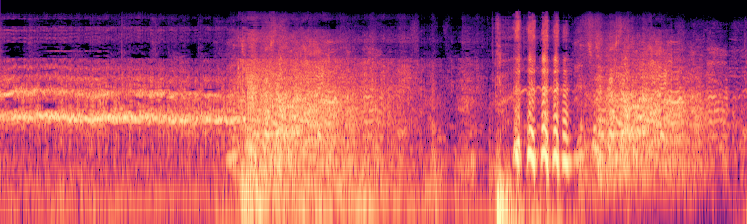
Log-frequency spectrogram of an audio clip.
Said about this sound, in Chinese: 当时司机突然一个吱嘎加急刹车，我差点没驾崩过去。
